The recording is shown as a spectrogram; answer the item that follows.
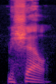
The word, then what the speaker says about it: Michel: Oh, so that's how you do pronounce it. I've been calling him Mikkel this whole time, but also, during the times when we were learning about the white-haired girl's real name, I've been calling her Michelle just to differentiate the two characters. But now that I know the actual pronunciation is Michelle, I'm probably still gonna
